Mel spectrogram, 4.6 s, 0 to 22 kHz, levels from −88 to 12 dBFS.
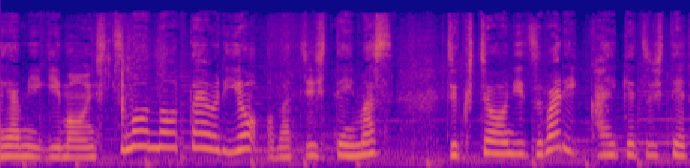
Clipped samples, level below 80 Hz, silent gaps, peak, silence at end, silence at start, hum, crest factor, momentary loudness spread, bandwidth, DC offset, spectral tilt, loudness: under 0.1%; -58 dBFS; none; -10 dBFS; 0 s; 0 s; none; 18 dB; 6 LU; 17 kHz; under 0.1%; -3 dB/octave; -28 LUFS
